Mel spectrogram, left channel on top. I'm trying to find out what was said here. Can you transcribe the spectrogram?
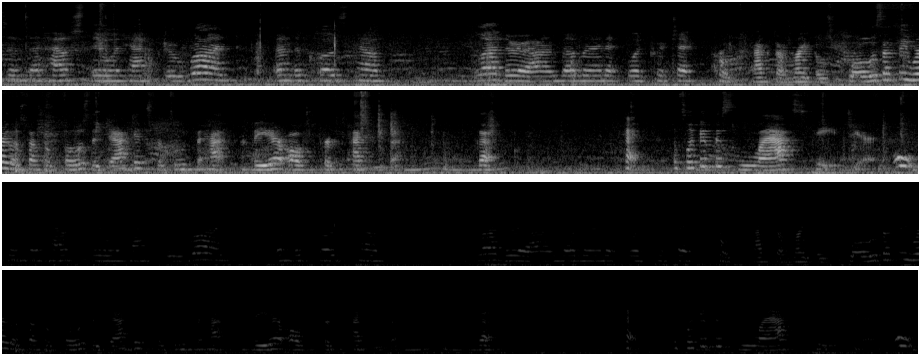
in the house, they would have to run, and the clothes have leather on them, and it would protect. Protect them, right? Those clothes that they wear, those special clothes, the jackets, the boots, the hat, they are all to protect them. Good. Okay, let's look at this last page here. Oh,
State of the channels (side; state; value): right; quieter; 32.7 dB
